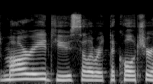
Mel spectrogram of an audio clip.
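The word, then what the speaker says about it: Māori: Do you speak I believe it's pronounced Mari. Do you celebrate the culture? Have you participated in a haka at all? I am part Mori.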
